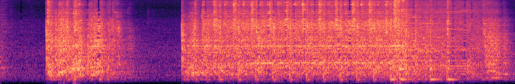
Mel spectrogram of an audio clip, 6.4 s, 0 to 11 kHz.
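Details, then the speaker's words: Craftsman LT2000 lawn tractor started after sitting for years: short crank, then fires, smokes heavily and runs loud and rough at a fast, unsteady pace because the seized governor and frozen throttle shaft and plate hold the throttle open. "Oh, the throttle shaft, the throttle plate was completely froze."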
